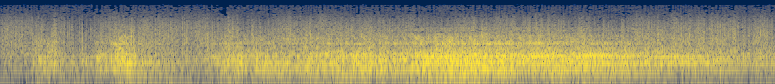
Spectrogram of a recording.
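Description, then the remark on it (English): A heavy truck engine rumbles into a thick, steady drone that swells in loudness midway and holds as the truck pulls away from Captain Blaze's headquarters and lumbers down a narrow mountain road, with no voices present. “The heavy truck was started. It pulled away from the headquarters of the red-whiskered Captain Blaze and lumbered down a narrow mountain road toward a river that cut through a narrow gorge.”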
